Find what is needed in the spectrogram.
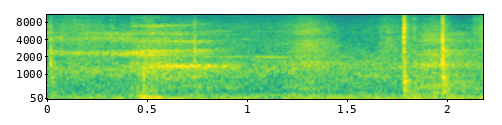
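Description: Soft handling knocks, then a single sharp click near the end as a button on a motorhome's overhead electrical control panel is pressed.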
